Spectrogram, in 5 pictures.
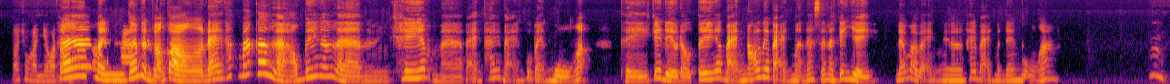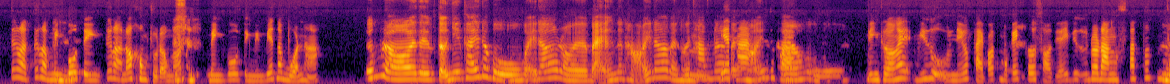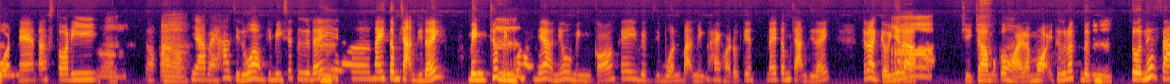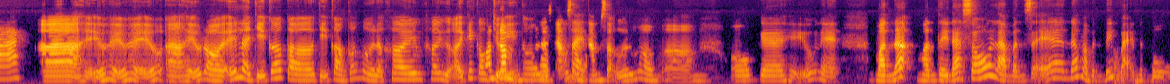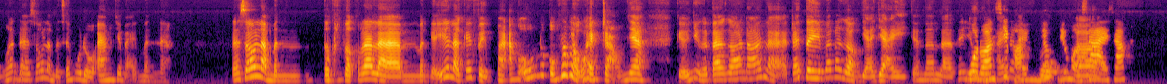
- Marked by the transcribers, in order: static; distorted speech; chuckle; other background noise; tapping; in English: "status"; in English: "story"; chuckle; "thực-" said as "tực"; "thực" said as "tực"
- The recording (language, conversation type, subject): Vietnamese, unstructured, Làm thế nào để bạn có thể hỗ trợ bạn bè khi họ đang buồn?
- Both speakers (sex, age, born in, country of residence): female, 30-34, Vietnam, Germany; female, 30-34, Vietnam, Vietnam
